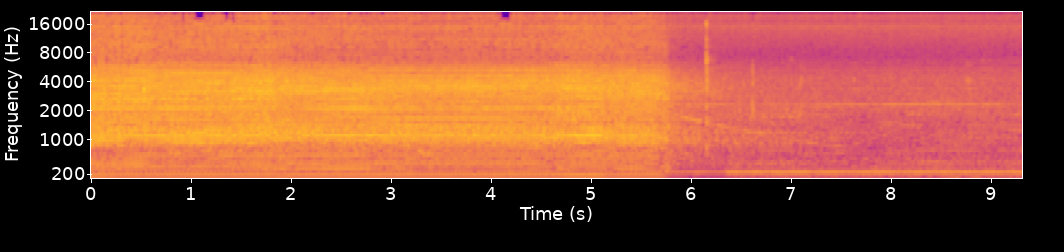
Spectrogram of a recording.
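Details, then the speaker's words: PS3 CECH-3001A with three-beep shutdown fault, no display, no HDD light: loud steady fan roar at full speed for several seconds after power-on with stable green light, then it cuts out abruptly as the console shuts off. "Okay, power on, green light stable. Fan is speeding up. And there is no display on the screen."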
